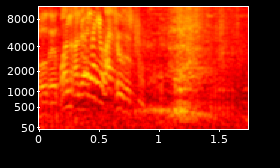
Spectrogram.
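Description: A jaguar's roar rumbles loud, a rough, throaty growl that swells and then trails off in a single drawn-out call lasting under two seconds.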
